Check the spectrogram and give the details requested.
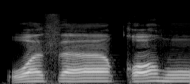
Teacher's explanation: ये सा है, इसके अंदर सीटी की आवाज नहीं पैदा होनी चाहिए।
